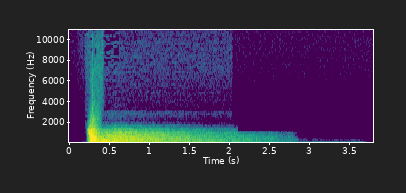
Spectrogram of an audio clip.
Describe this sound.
Blast Revisited
bang, detonation, transition, discharge, request, cinematic, blow-up, blast, explosion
